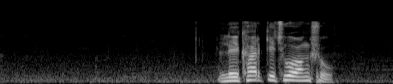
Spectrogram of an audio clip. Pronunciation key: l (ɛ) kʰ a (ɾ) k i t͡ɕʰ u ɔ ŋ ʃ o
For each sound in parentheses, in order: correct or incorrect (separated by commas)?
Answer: incorrect, correct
